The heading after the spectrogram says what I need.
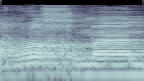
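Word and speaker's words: الرَّحْمٰن: Adapun kalau misalnya membaca Ar-Rahman pakai kha itu enggak merubah makna. Ya merubah makna kalau jadi kha.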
